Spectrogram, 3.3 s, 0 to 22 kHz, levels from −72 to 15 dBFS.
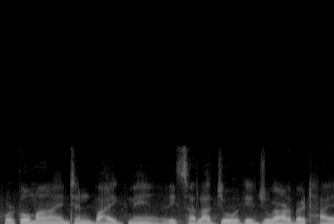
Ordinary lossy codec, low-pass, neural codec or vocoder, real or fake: none; none; codec, 16 kHz, 0.8 kbps, ZipCodec; fake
